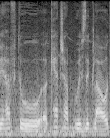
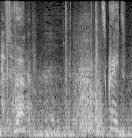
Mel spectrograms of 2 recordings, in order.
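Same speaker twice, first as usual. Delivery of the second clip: high, thrilled burst of joy; excited; 9 semitones higher than usual. Real, not acted. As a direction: pitch up with real excitement. Photographer rushing to a tornado.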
